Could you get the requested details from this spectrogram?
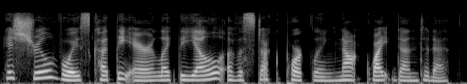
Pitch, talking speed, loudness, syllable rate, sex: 210 Hz, 230 wpm, -19 LUFS, 5.0 syllables/s, female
